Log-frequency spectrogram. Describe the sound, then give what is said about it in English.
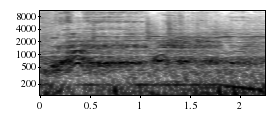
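A pack of wild dogs mauling a person: loud, continuous snarling and growling, with layered harsh roars overlapping and no pauses for a couple of seconds. “The pack of wild dogs are mauling me.”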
